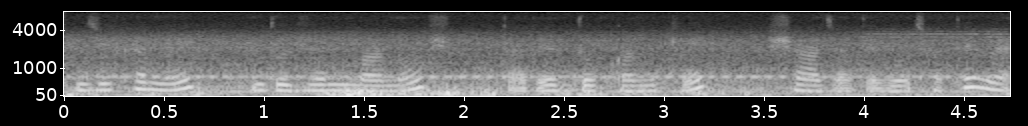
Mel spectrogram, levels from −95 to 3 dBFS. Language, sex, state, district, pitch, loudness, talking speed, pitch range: Bengali, female, West Bengal, Kolkata, 230 Hz, -16 LUFS, 125 wpm, 210-255 Hz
